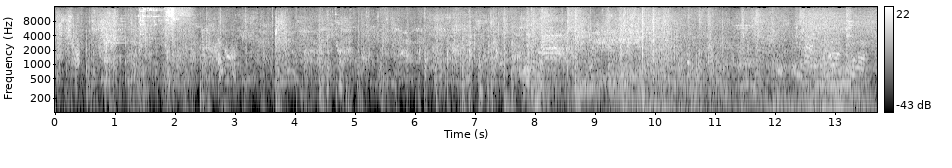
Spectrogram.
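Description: Blades swing and thud into bodies in a close fight.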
